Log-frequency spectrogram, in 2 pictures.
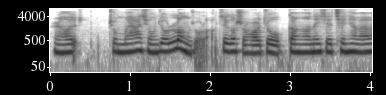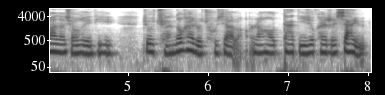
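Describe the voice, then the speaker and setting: A woman chattily retelling a cartoon story, animated and full of fillers. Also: on the low side, fairly quick.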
